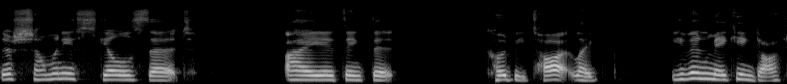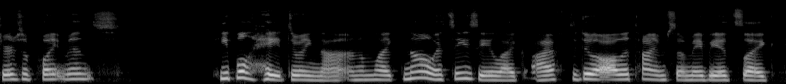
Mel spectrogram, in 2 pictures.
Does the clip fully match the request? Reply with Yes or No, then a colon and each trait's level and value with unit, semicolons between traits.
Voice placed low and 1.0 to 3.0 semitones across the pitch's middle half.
No: high, 215 Hz; average, 2.7 semitones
